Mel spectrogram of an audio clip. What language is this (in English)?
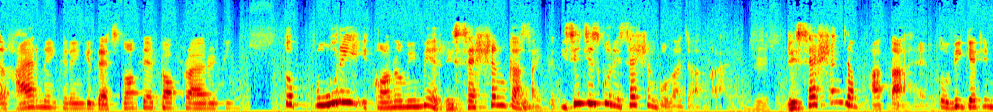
Hindi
